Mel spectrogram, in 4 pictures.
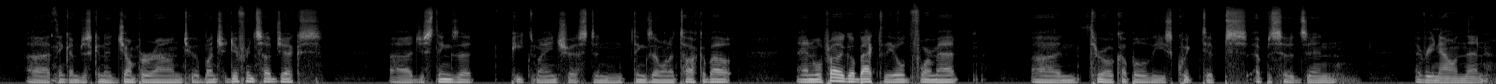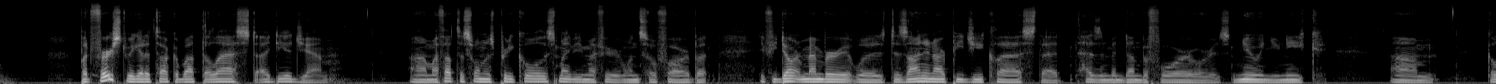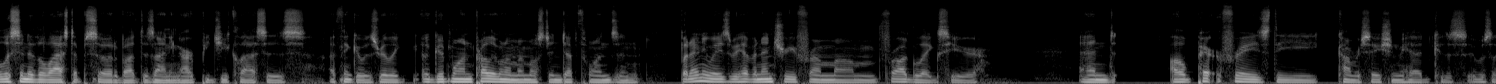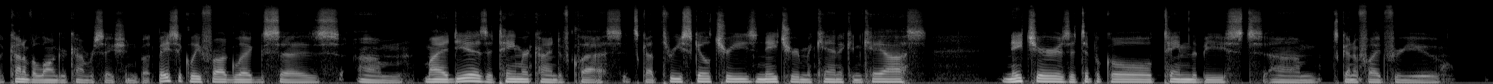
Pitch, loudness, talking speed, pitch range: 105 Hz, -29 LUFS, 190 wpm, 95-115 Hz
